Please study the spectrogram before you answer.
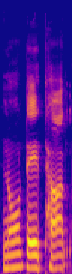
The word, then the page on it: noodeetaatL': Hupa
